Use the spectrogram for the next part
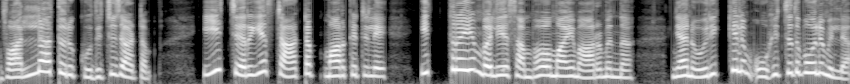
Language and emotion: Malayalam, surprised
